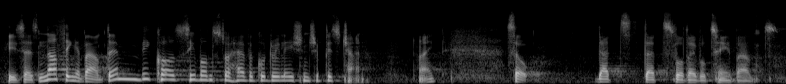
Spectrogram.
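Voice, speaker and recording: A middle-aged man lecturing in an academic setting, and the voice sits at an ordinary middle pitch for a man. He talks in a loose, conversational way, checking in with his listeners through "right?" and "you know?" as he goes. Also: a little mellow. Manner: conversational, peppered with "right?" and "I mean".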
